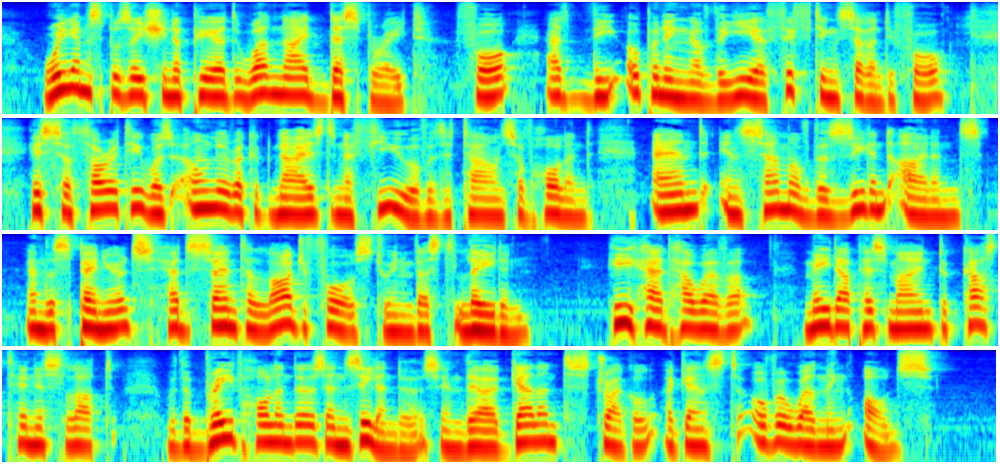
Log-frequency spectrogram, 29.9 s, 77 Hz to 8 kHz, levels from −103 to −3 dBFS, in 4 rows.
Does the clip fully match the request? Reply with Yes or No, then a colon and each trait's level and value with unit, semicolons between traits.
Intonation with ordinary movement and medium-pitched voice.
Yes: average, 3.6 semitones; medium, 160 Hz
